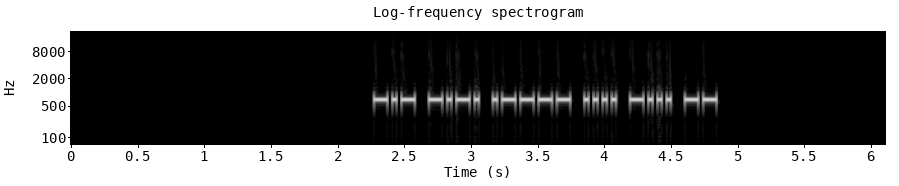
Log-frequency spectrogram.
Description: Morse code, heard as a keyed tone, about 34 wpm, 700 Hz. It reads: KC1HBM
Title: USA Call Signs - 6 Characters - Repeated 3x - 35wpm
